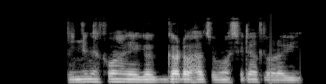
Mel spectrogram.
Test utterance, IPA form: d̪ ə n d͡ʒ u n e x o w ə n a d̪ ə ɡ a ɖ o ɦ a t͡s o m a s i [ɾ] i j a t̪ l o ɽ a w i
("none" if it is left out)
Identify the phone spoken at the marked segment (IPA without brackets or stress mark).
ɾ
